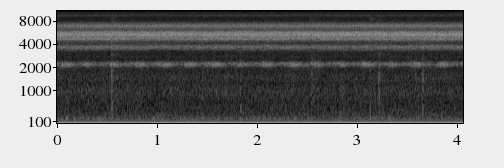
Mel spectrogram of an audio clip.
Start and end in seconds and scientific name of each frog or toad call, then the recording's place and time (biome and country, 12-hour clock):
none
Cerrado, Brazil, 1:00am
